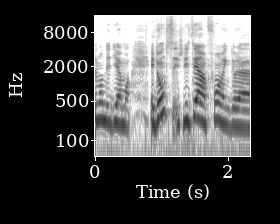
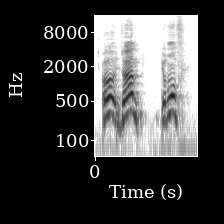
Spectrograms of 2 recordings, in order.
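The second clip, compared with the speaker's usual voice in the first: plus fort, pour le réveiller; appel au mari; 2 semitones higher, 9 dB louder than usual. Real, not acted. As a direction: lancer au mari qui ronfle. Interpelle son mari qui ronfle. (au mari qui ronfle, voix forte)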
